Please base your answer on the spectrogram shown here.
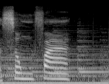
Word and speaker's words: Krông Pha: Đèo Ngoạn Mục hay còn gọi là đèo Krông Pha, một địa danh của người Chăm hiện vẫn còn, người Việt đọc là Sông Pha, còn người Pháp thì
